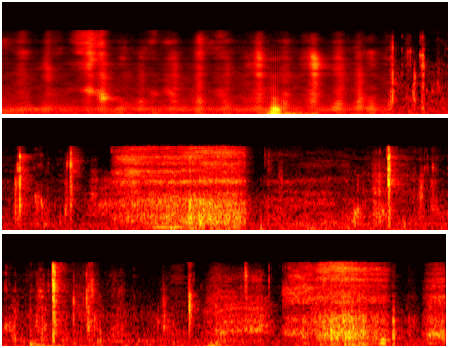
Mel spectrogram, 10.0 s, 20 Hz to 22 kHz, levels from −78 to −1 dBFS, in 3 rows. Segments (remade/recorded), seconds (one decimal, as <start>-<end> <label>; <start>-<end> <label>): 0.0-2.9 remade; 2.9-10.0 recorded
